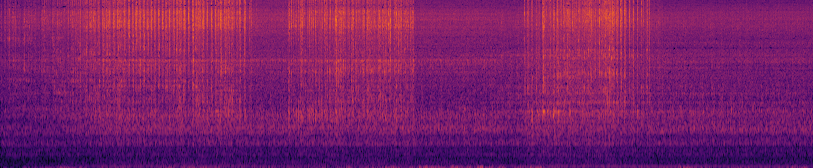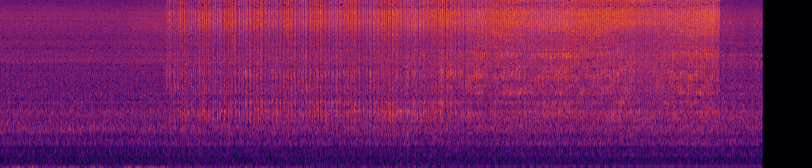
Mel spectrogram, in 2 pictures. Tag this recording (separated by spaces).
electric sander plastic power tool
